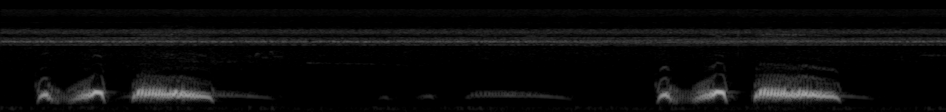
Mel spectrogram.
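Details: During bird luring, a spotted dove calls without stopping as it comes closer from afar: two quick clipped notes then a drawn-out throaty coo trailing downward, repeated after a pause with a faint soft note between phrases.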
